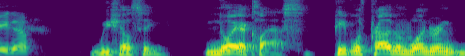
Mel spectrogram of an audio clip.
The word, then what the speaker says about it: Neue Klasse: We've seen so first of all, Neue Klasse, that is my terrible German pronunciation. In English, that just means new class. So for the remainder of the show, for the sake of not getting ourselves tongue-tied, we can just say new class. But Neue Klasse is the proper pronunciation.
